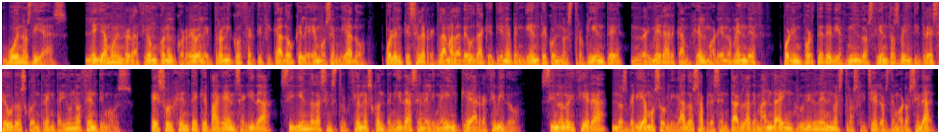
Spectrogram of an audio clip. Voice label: audio call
